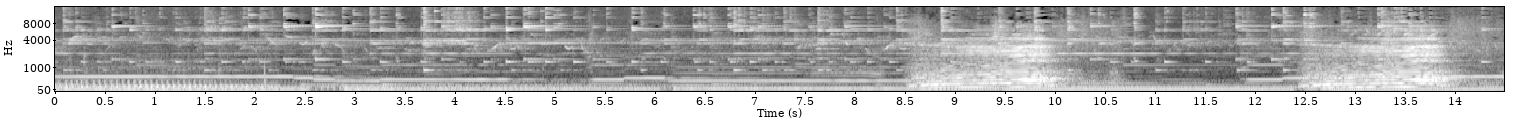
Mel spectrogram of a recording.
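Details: Cattle in a village herd being driven through a rice field ditch to the pen; after a stretch of music alone, two long, swelling harmonic moos sound about four seconds apart.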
